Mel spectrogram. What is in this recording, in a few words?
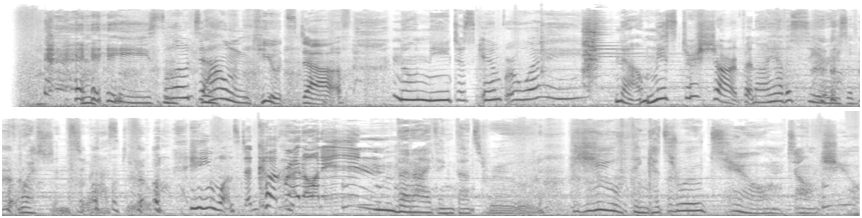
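English, Australian, female, video game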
